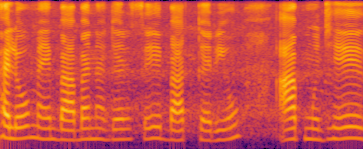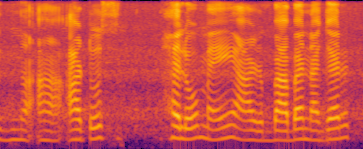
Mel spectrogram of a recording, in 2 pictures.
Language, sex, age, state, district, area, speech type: Urdu, female, 60+, Telangana, Hyderabad, urban, spontaneous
